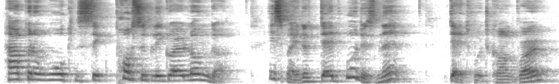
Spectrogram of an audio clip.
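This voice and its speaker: A man voicing a cruel old husband who taunts his wife with loud, slow, gloating lines. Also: sits high, very animated, pitched above the performer's own voice. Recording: echoey room.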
